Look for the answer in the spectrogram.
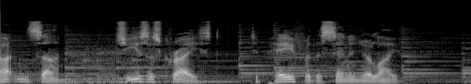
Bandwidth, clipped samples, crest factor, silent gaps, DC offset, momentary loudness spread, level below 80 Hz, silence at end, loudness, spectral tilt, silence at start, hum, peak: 8 kHz; under 0.1%; 18 dB; none; under 0.1%; 16 LU; -48 dBFS; 0 s; -24 LUFS; -4.5 dB/octave; 0 s; none; -8 dBFS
